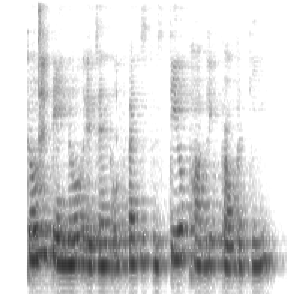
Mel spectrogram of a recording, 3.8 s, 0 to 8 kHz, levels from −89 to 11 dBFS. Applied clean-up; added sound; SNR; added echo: neural mask model DeepFilterNet 3.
